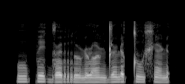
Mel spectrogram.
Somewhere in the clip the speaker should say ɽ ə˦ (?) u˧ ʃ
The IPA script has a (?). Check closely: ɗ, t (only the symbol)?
t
